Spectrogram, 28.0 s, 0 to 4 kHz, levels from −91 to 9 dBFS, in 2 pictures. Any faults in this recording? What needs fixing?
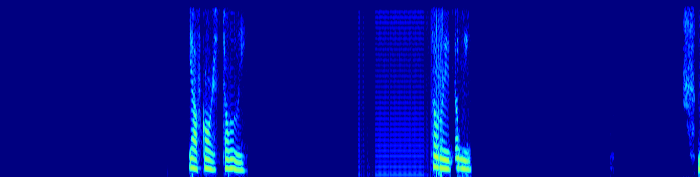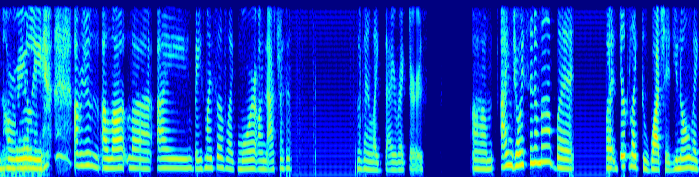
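Two bursts of packet loss break the speech. The first comes at 4.62 s, just after "yeah of course". About 60 ms of audio is missing there. The second is at 26.74 s, with about 100 ms gone. In each gap the receiver stretches the last sound and fades it. You hear a brief held buzz or dying hiss. Then the speech jumps ahead. Prevention: use a larger jitter buffer and forward error correction on the link.

An intermittent contact cuts the line three times. The first dropout runs from 7.15 to 8.85 s, with the line open for about 0.98 s. The second runs from 19.59 to 21.33 s, open for about 1.31 s. It falls between "myself like more on" and "like directors". The third runs from 25.38 to 26.19 s, just after "I enjoy cinema", open for about 0.62 s. Each one starts and ends with crackle, and faint hiss remains while the connection is broken. Prevention: reseat or replace the loose cable or plug and secure it against movement.

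The narrowband call path, with nothing above 4 kHz, is consistent with G.711 mu-law.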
